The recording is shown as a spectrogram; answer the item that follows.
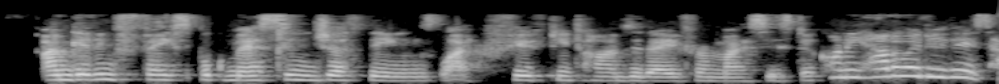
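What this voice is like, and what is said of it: Nasal, slightly croaky voice. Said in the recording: “Sorry, I'm getting nasally. I've got a head cold. I'm just starting to sound a little bit croaky now.”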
